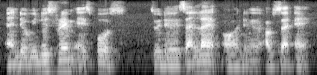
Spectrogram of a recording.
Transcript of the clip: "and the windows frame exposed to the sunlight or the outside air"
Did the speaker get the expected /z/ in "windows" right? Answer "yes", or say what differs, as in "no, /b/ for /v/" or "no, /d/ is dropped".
no, /s/ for /z/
